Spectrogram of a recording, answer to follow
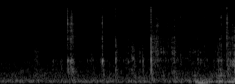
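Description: A few faint, sharp clicks and taps of small objects being handled on a workbench, the loudest about one and a half seconds in.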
